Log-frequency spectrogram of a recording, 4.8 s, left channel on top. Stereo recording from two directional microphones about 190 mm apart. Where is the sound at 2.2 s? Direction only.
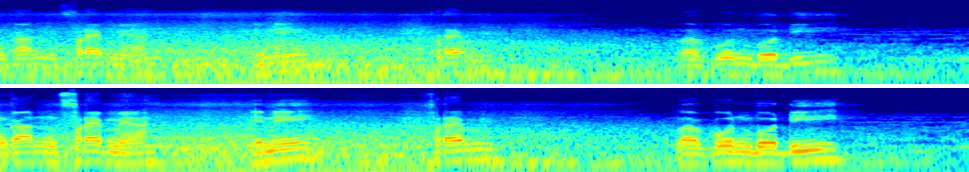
40° right (ahead or behind).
